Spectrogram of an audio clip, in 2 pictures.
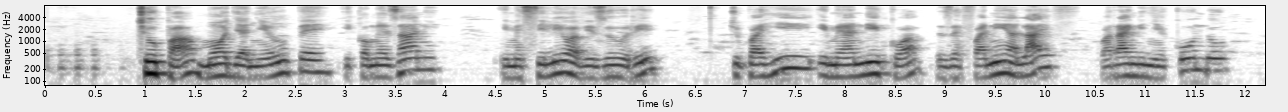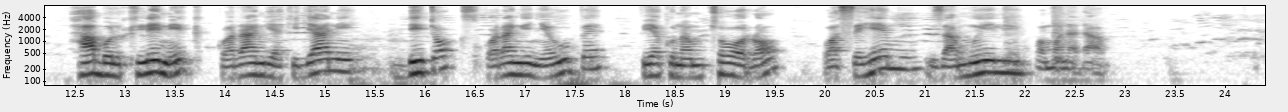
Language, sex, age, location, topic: Swahili, male, 25-35, Kisii, health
